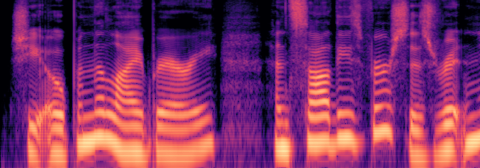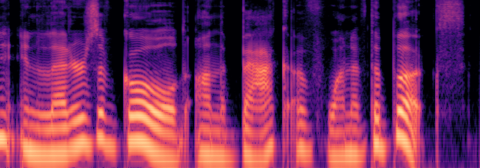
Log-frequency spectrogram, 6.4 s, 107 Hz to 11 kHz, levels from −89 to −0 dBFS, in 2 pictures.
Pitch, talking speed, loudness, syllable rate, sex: 185 Hz, 195 wpm, -18 LUFS, 5.2 syllables/s, female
